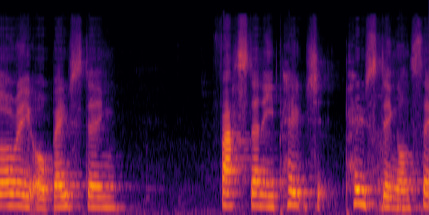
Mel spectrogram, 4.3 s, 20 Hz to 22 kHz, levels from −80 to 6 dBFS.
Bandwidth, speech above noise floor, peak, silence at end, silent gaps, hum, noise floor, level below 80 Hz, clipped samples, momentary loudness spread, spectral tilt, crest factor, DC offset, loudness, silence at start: 17 kHz; 33 dB; 0 dBFS; 0 s; none; none; -54 dBFS; -56 dBFS; under 0.1%; 9 LU; -4.5 dB/octave; 22 dB; under 0.1%; -21 LUFS; 0 s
